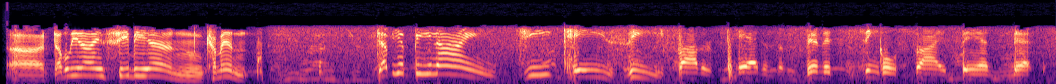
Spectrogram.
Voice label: Kenwood TS-520S & MC-50 Mic; Milwaukee, Wi.

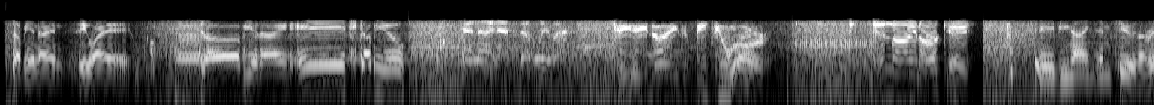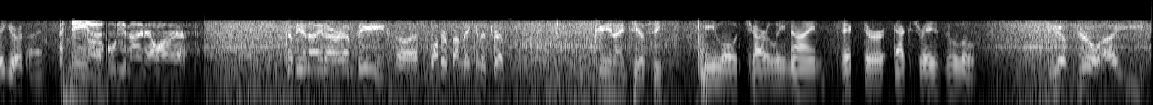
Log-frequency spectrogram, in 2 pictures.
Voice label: SSB Net Late Check Ins

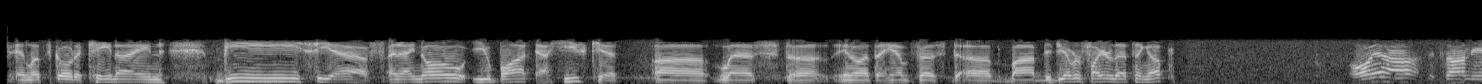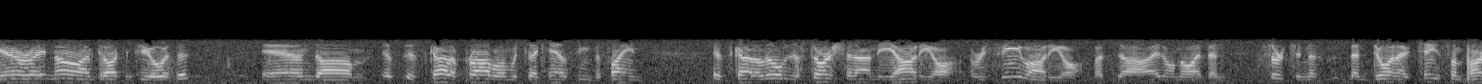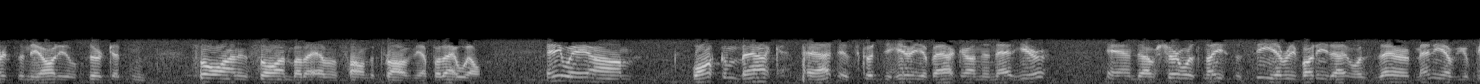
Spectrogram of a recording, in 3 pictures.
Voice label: Heathkit HW-101 D-104 Mic; Greenleaf, Wi.

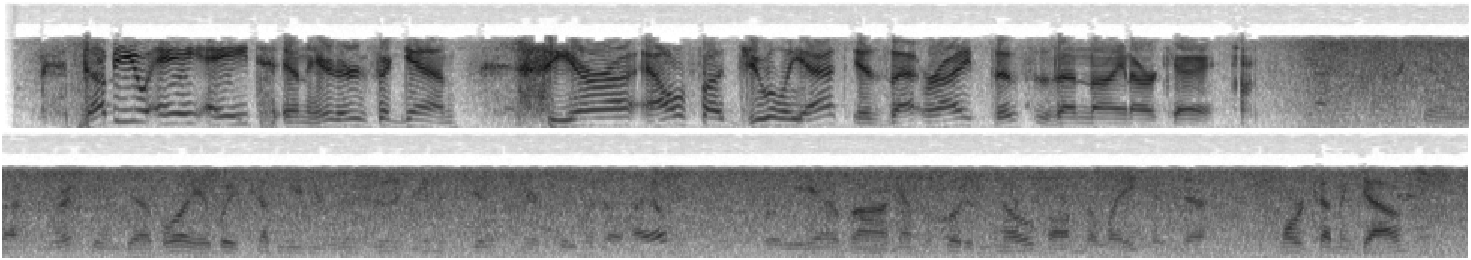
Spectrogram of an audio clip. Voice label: Drake TR-4CW RIT & D-104 Mic and Amp; Willoughby, OH.

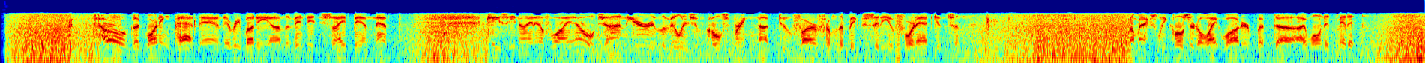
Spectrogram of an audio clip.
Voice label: Hallicrafters HT-32A & T.M.C. GPR-90; Fort Atkinson, Wi.

